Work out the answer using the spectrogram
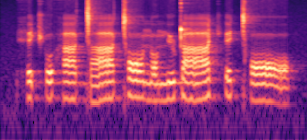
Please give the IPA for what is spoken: h e t͡ʃʼ o h aː ɡ͡ǀ aː ǀ ɔː n ɔ n̪ y ʈ aː t͡ʃʼ e ǀʰ ɔː

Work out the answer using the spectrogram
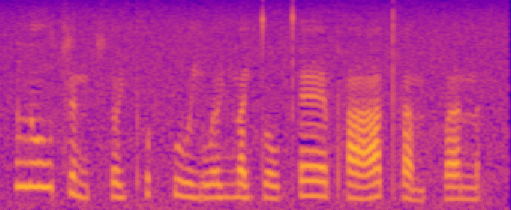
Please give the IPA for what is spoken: l o˥ w t͡s ɵ˨˩ n t͡sʰ ɵ˨˥ ɥ pʰ ʊ˨˥ k̚ f uː˨ j w ɵ˧ ɥ n̪ ɐ˧ j t̪ o˨˧ w t̪ʰ ɛː˧ pʰ aː˨˥ t̪ʰ ɐ˨˩ m f ɐ˧ n

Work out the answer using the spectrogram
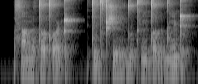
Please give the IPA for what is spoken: s ã ŋ ə t ɤ tʼ ɤ ʈ | t i d̪ ə t ʃ i r d̪ u t̪ʰ ĩ t ɤ r d ĩ ʈ

